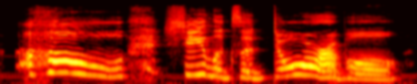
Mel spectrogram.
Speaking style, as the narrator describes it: cried Lydia with joy

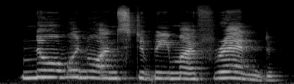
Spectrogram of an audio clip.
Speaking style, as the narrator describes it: Limo said sadly

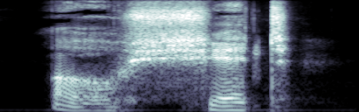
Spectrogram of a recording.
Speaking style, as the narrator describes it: he muttered

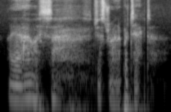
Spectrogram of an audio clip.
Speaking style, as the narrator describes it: Dad said weakly

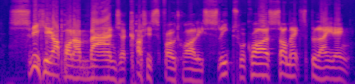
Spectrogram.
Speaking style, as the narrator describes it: he snarls

